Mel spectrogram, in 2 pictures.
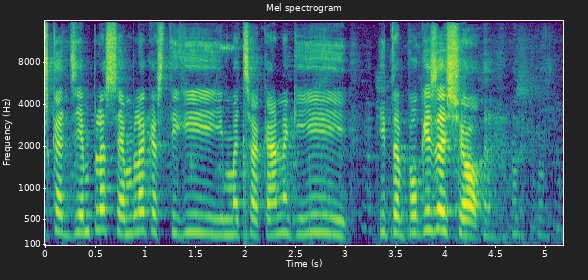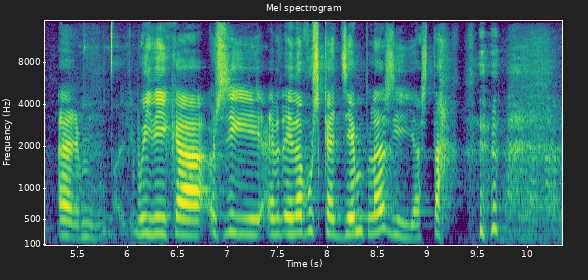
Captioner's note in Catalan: riures; riures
